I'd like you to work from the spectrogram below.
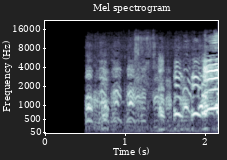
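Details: Farm goose honking in a rapid, continuous run of nasal, trumpeting notes that rise and fall, growing louder and more strident toward the end.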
